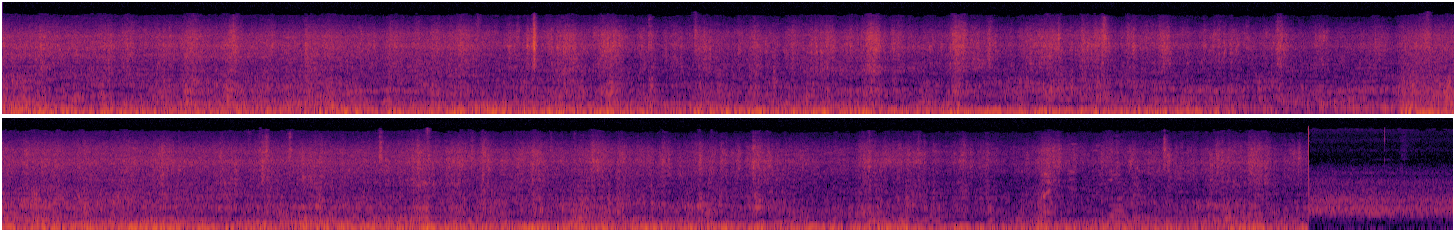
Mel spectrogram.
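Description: A vehicle rumbles along a bumpy dirt road.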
